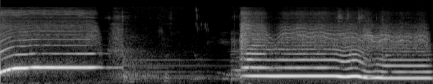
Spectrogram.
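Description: Chitravenu, a blown flute-like slide instrument, playing a held note that glides up an octave and stops about a second in. After a short pause a second held note sounds and slides down a few steps near the end, showing how short the slide distance between notes is.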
